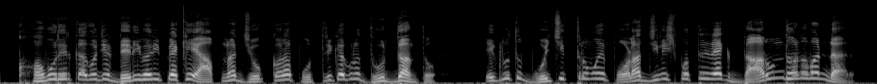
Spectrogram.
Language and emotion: Bengali, happy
